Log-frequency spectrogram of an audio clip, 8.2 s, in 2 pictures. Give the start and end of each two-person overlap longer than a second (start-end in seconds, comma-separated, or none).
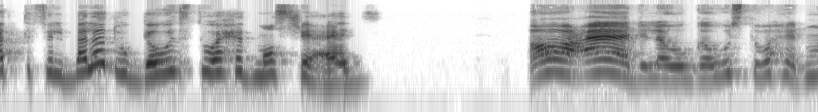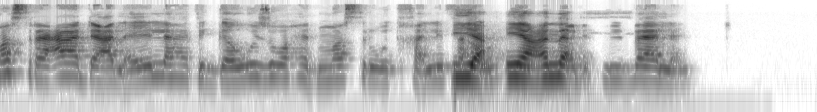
none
